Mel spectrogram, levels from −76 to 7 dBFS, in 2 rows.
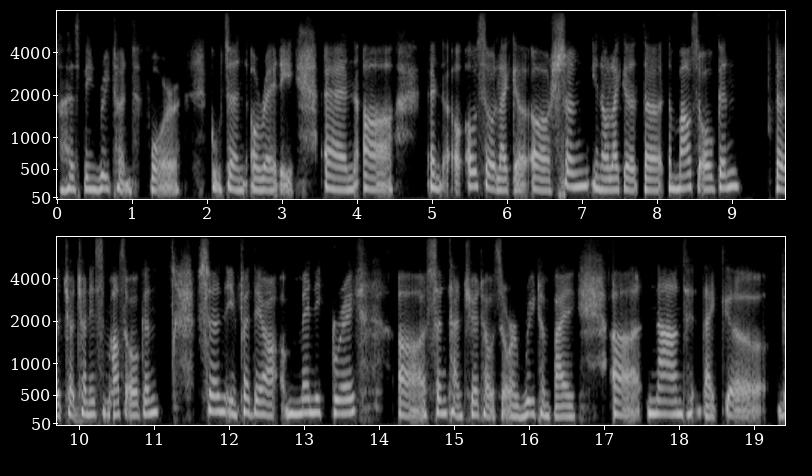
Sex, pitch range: female, 180-220 Hz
